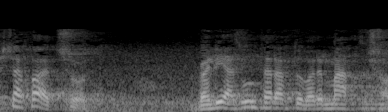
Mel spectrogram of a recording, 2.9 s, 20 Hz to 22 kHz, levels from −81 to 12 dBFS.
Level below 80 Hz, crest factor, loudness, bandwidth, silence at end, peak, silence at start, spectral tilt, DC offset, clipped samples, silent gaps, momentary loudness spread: -48 dBFS; 18 dB; -23 LUFS; 7.8 kHz; 0 s; -6 dBFS; 0 s; -6.5 dB/octave; under 0.1%; under 0.1%; none; 15 LU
